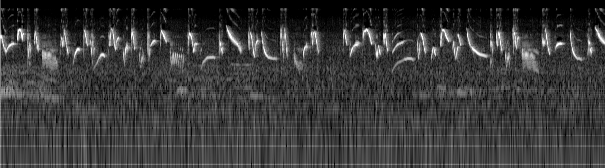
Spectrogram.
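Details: Long, energetic sanger song rolling on for about nine seconds, a dense run of high, twisting whistles and sharp downslurs with one short break, played to coax and train other birds.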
